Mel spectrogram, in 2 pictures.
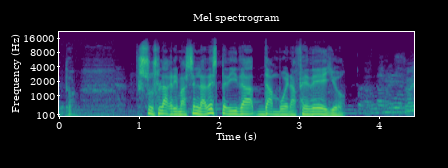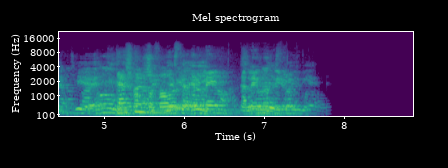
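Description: A middle-aged man speaks emotionally into a microphone, his voice breaking.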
